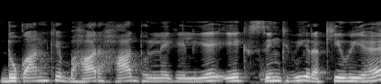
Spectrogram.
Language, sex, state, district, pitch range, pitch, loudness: Hindi, male, Uttar Pradesh, Lalitpur, 145-165 Hz, 155 Hz, -17 LUFS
